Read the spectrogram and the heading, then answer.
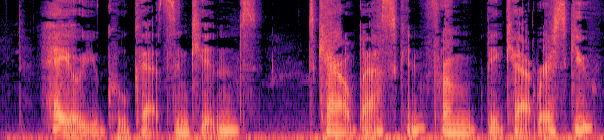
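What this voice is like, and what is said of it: Carol Baskin impression. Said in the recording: “your Carol Baskin voice”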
